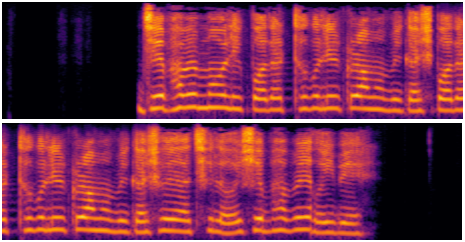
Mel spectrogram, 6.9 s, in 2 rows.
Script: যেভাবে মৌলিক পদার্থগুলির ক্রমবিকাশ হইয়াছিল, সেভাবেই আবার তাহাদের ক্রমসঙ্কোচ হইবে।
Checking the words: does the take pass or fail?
fail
